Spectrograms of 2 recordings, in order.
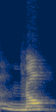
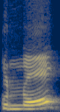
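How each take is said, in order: First: The initial k sound is silent. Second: The initial k sound is pronounced. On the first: The speaker calls it right. "यहाँ पे जो के है वो silent है" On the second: The speaker calls it wrong. "इसे नॉक नहीं बोलते हैं"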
